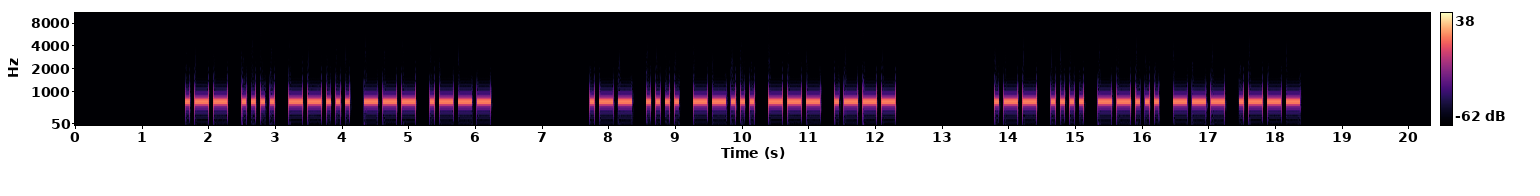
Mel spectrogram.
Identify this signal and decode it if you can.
Morse code, heard as a keyed tone, about 17 wpm, 700 Hz. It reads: WH7OJ WH7OJ WH7OJ
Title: USA Call Signs - 5 Characters - Repeated 3x - 17wpm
